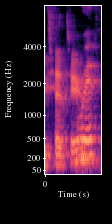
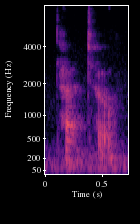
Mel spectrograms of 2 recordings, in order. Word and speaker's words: Tautou: Audrey Tautou. I want to say her name correctly. Yeah. Audrey Tautou.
